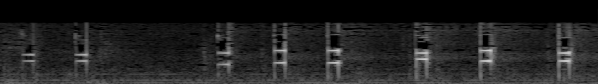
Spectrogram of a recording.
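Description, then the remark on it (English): Eight short touch-tone beeps from a BAI phone system keypad as a number is dialed, each a crisp two-note chirp: a quick pair, a pause, then six more at a steady pace. No one speaks. “It almost sounds like something's dialing.”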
